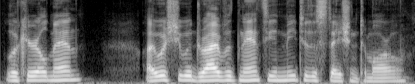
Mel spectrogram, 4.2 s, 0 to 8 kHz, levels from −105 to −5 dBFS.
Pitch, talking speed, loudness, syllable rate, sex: 140 Hz, 245 wpm, -19 LUFS, 6.8 syllables/s, male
